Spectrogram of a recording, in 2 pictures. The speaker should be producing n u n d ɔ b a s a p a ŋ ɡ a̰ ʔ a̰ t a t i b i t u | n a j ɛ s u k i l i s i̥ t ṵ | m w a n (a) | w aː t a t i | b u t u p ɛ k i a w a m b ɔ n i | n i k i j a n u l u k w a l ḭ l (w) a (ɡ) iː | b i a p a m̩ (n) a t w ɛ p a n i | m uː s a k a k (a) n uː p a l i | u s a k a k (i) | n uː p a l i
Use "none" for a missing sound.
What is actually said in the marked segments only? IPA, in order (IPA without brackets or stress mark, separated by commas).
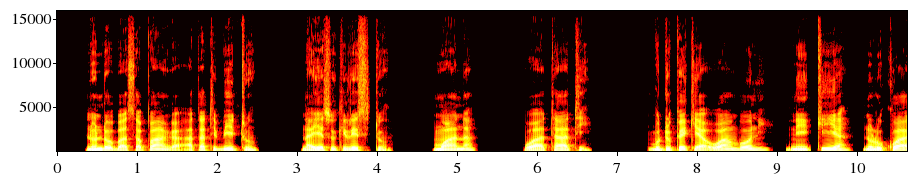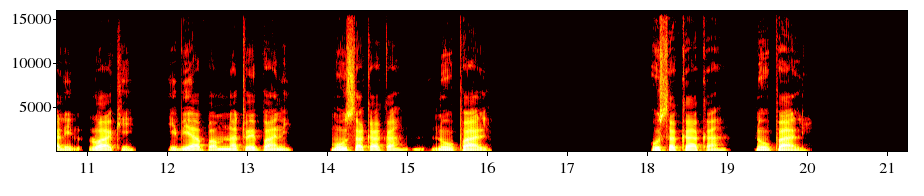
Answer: a, w, k, n, a, a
